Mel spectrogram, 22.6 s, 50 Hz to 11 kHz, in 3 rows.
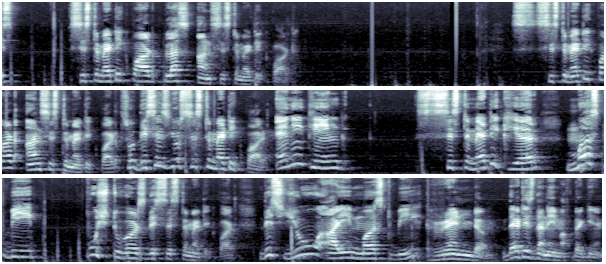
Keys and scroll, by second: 4.4 shift+F9.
